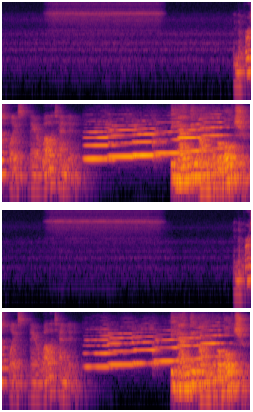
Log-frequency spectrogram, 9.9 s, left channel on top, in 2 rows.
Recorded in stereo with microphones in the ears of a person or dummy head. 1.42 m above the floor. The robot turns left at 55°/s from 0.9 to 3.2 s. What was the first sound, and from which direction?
A man speaking, 35° right (ahead or behind).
